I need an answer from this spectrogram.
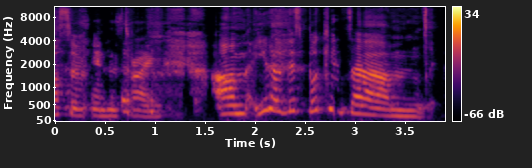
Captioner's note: laughing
